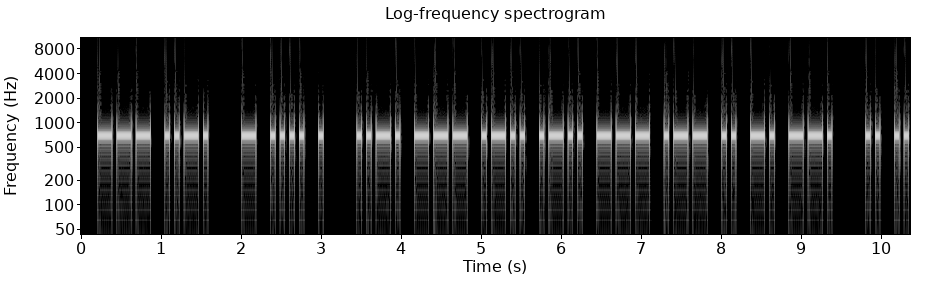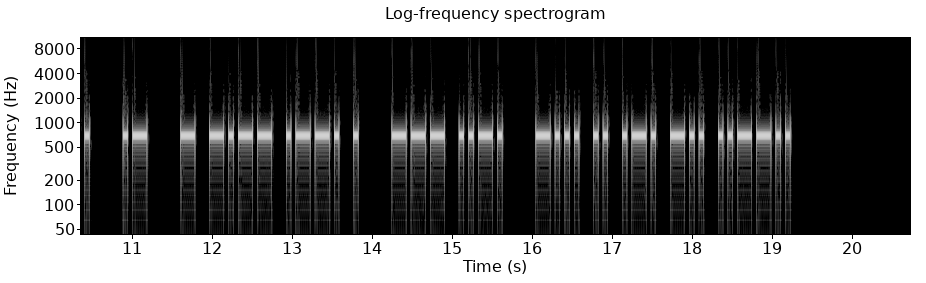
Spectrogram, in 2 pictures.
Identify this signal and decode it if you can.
Morse code, heard as a keyed tone, about 20 wpm, 700 Hz. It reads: OF THE FOLLOWING IS A TYPE OF BIRD?
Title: Sentences with 8-Word Phrases - 20wpm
